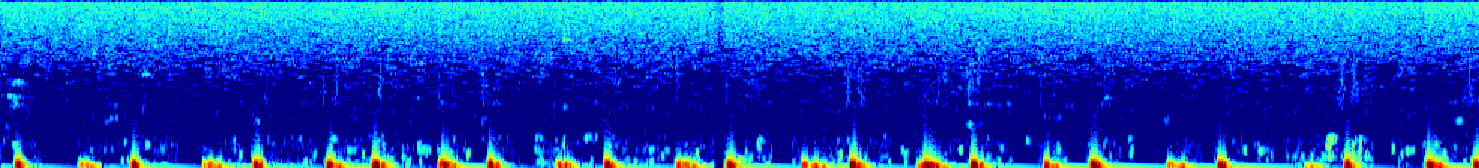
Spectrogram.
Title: heartbeat recording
